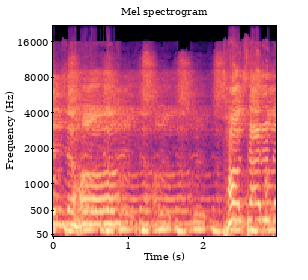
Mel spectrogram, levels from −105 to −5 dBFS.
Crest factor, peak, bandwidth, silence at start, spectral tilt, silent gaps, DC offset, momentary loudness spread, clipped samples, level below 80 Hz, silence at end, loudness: 12 dB; 0 dBFS; 18.5 kHz; 0 s; -4.5 dB/octave; none; under 0.1%; 8 LU; 0.6%; -30 dBFS; 0 s; -11 LUFS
